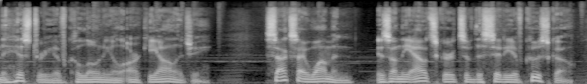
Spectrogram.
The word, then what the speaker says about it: Sacsayhuamán: In Quechua, the language of the Incas, it is pronounced approximately Sacsayhuamán.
